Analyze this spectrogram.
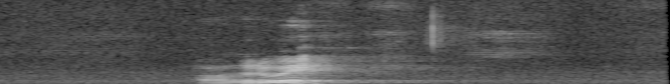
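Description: A man speaks a few words briefly.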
